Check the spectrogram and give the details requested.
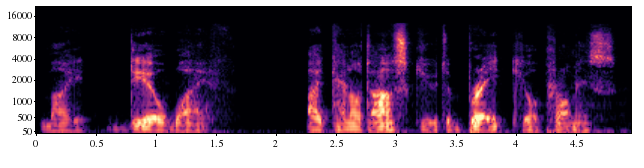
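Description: A man voicing a tender, grave noble husband in a storybook, husky and solemn. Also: extremely low pitch, slow pace, fairly bright tone, pitched below the performer's own voice, exaggerated voice.

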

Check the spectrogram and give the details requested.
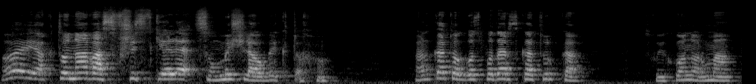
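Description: A woman's voice: a little high, slow, fairly bright tone. An actress in a 1960s Polish radio drama playing a fretful middle-aged village mother, homely and bossy, with many exclamations. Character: fretful, bustling village mother, housewife and cook.

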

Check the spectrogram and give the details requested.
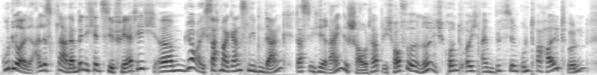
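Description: A man in his forties talks casually to camera about games, in a voice that sits a little high. He rambles and leans on fillers and little tag questions. He speaks into a desk mic in a room at home. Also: very animated, a little fast, hardly any pauses, husky. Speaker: gaming video host. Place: home room with game shelves, indoors. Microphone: desk mic in front.

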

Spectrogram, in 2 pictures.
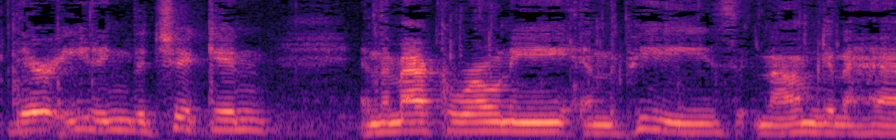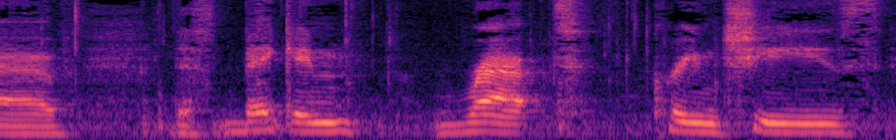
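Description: A woman's voice: rumbling low, takes it slowly. A woman, casually talking through cooking steps for a home vlog, recorded on a camera in her kitchen. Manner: informal, step-by-step explaining. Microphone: camera on counter or at arm's length. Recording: noisy kitchen with frying and clatter.

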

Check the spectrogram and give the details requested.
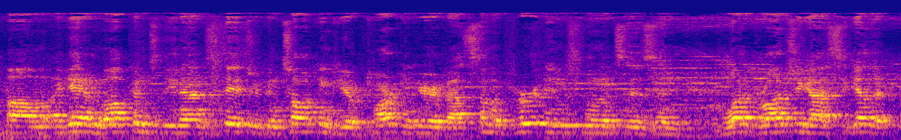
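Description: A man interviewing two musicians, asking questions in a halting way with many fillers. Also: fairly high pitch, fairly even intonation. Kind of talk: casual interview. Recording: very echoey room, distant mic, music behind.

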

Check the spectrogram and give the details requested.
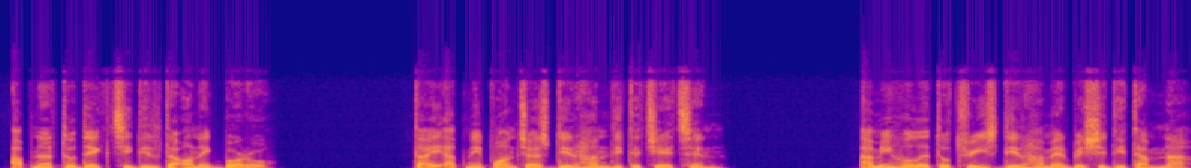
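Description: A man voicing a sly swindler in a cartoon, flattering and falsely admiring. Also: mid-range voice, brisk, long pauses, dry recording, clean studio sound, close to an everyday voice. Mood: mock admiring. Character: sly male swindler feigning admiration as passerby. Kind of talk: cartoon dubbing.

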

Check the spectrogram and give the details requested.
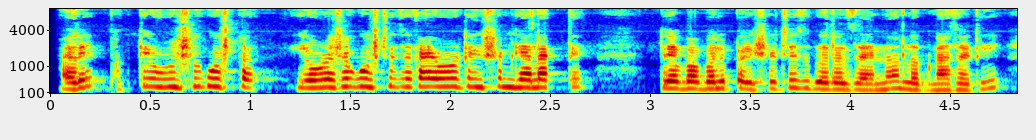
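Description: A man's voice: high-pitched, steady tone, racing, warm tone, muffled recording, natural voice. A man with a Varhadi Marathi accent voicing a devoted, insistent young fiance in a cartoon family drama. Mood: insistent, reassuring. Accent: Varhadi Marathi from Vidarbha. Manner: colloquial, emphatic repetition.

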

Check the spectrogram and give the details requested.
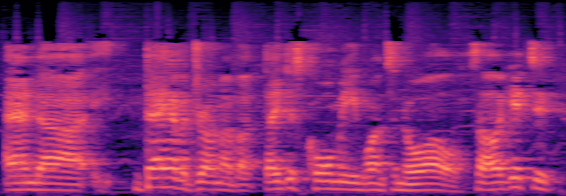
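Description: A man's voice: mid-range voice, a little fast, soft background music. Guy from south africa, laid-back drummer rambling with lots of ums, echoey muffled call audio. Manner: relaxed, rambling, many fillers. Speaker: guest drummer. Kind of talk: casual interview chat. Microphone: video call. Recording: roomy, dull video-call audio.

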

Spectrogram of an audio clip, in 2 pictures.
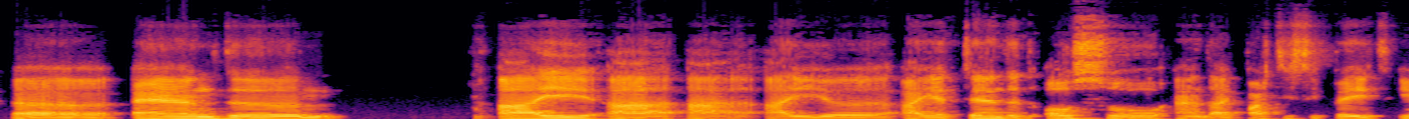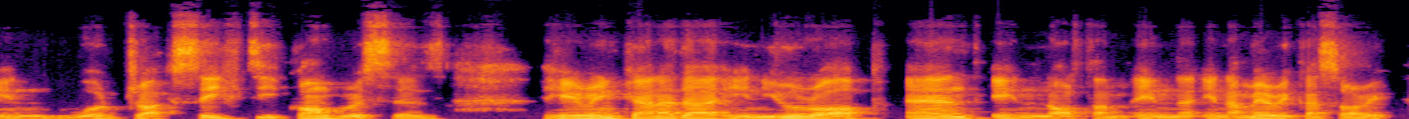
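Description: Halting man. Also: medium pitch, fairly even intonation, fairly bright tone. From Algeria. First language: Arabic and French. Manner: halting, many fillers and restarts. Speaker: guest pharmacovigilance specialist. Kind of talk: online interview. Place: home room, video call.

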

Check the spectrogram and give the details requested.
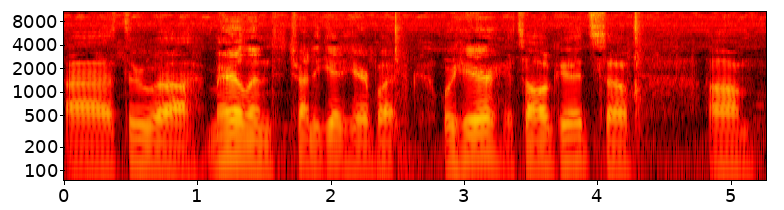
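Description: A man's voice: medium pitch, fairly even intonation, a little mellow, slight background noise. A man in his thirties vlogging his thru-hike in a casual, upbeat, easygoing way, filming himself with a phone at arm's length on a misty forest trail. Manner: upbeat, easygoing, drawn-out fillers. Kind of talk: casual trail vlog to camera. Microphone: phone held at arm's length.

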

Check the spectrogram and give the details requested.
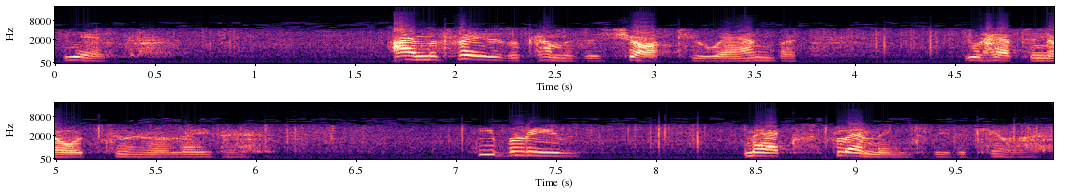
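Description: A woman's voice: lowish voice, animated, normal speed, long pauses, lightly acted. An actress playing a poised, plucky society woman, a sleuth's companion, in 1940s radio drama style. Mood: gracious. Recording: noisy, muffled old radio recording.

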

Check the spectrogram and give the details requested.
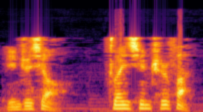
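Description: An actor playing a calm, teasing young doctor in love in an audio drama, speaking in a dry, understated way. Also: male voice, on the low side, measured pace, slightly rough, highs cut off, faint music behind, exaggerated voice. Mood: dry, gentle.

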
